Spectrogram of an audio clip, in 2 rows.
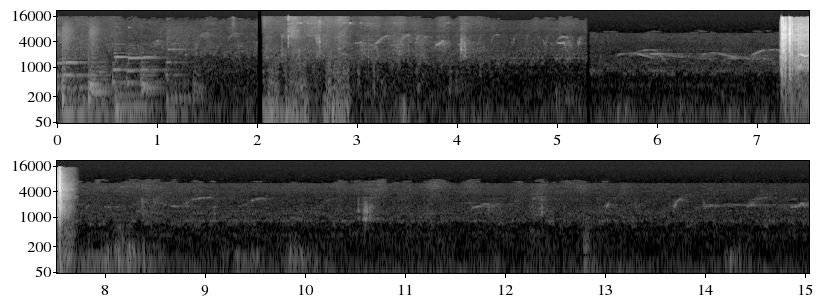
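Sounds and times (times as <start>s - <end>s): faint bird chirps: 1.2s - 10.8s.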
